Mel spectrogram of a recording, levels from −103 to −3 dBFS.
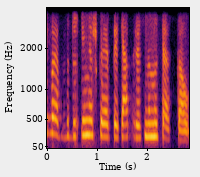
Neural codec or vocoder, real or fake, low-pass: none; real; 3.6 kHz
